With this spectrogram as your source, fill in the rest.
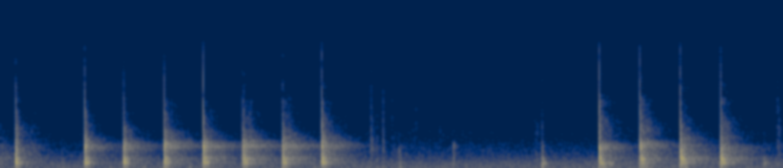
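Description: A chisel is struck with a wooden mallet into a large solid cedar log resting on a sawhorse, splitting off chips. Twelve sharp, bright wooden knocks sound in a steady run of eight, then a group of four after a pause, each with a quick chopping crack and a brief decay, with faint small taps in between.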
